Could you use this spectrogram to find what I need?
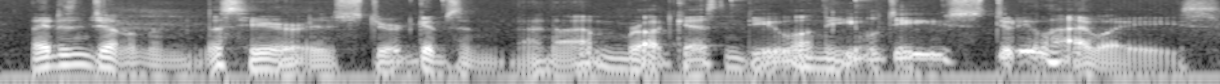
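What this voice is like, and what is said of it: Deep, sexy radio voice. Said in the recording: “entertain you with my deep, sexy voice.”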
